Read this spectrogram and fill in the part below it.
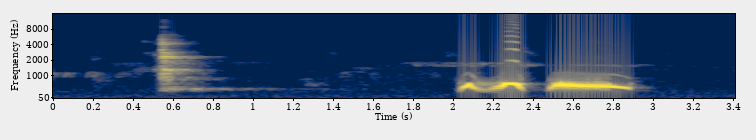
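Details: Deep-voiced 'thổ sấm' spotted dove cooing in 'thúc gù' urging and calling style: a brief sharp knock, a pause, then one low phrase of a wobbling double note followed by a sustained, slightly falling coo.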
